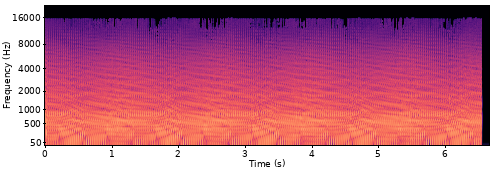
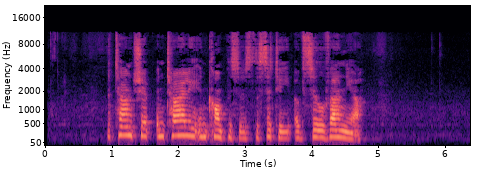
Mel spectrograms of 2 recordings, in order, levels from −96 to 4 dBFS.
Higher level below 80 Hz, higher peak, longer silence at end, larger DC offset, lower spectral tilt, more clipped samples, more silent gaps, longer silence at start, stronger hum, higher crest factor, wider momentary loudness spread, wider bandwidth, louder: first, -26 dBFS vs -66 dBFS; about the same, -4 dBFS vs -4 dBFS; second, 0.1 s vs 1.65 s; neither; about the same, -5 dB/octave vs -4.5 dB/octave; neither; neither; second, 0 s vs 0.95 s; neither; second, 10 dB vs 22 dB; second, 1 LU vs 9 LU; first, 16 kHz vs 11.5 kHz; first, -15 LUFS vs -23 LUFS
